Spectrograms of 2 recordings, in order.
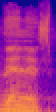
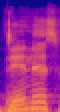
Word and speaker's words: Denis: It's spelled like Dennis, but he pronounced it Denis.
